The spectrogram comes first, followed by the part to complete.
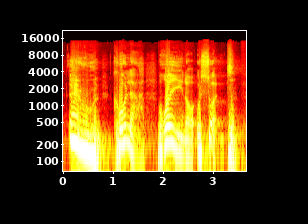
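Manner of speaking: put-on southern Swedish Skåne accent. Retelling a man overheard beside an archaeological dig, in a broad Skåne accent. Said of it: "på klingande skånska säga".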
